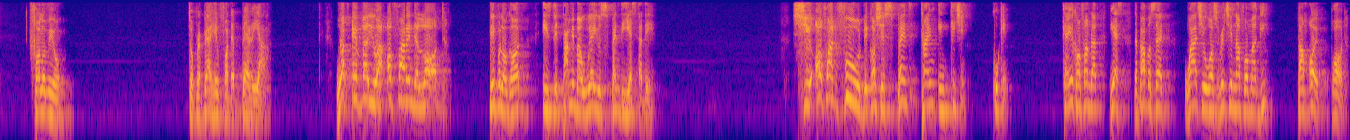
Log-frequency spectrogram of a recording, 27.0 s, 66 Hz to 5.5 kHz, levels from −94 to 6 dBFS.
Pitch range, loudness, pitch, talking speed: 160-200 Hz, -14 LUFS, 180 Hz, 120 wpm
